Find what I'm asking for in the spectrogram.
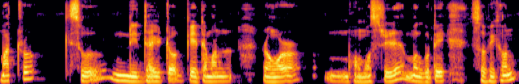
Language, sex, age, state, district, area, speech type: Assamese, male, 60+, Assam, Charaideo, urban, spontaneous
